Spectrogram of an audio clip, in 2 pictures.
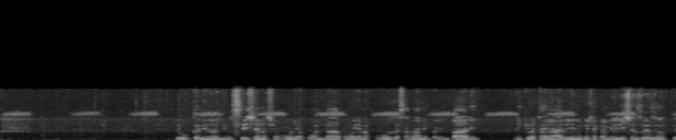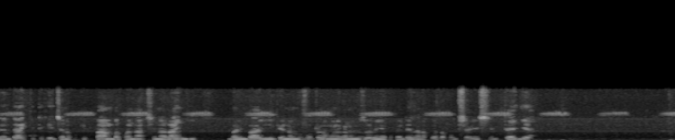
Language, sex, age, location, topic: Swahili, male, 25-35, Dar es Salaam, finance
